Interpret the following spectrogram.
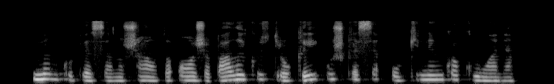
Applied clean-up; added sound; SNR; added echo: none; none; none; none.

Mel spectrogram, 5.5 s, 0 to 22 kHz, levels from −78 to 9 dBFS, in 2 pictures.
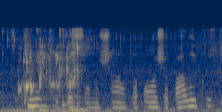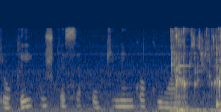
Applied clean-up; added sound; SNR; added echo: none; Liquid; -1 dB; none.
